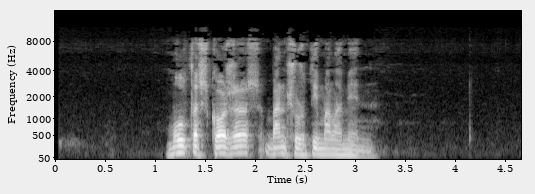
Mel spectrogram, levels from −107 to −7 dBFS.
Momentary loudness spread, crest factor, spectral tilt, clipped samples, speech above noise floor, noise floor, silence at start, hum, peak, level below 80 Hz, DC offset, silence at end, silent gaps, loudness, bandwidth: 13 LU; 22 dB; -5.5 dB/octave; under 0.1%; 55 dB; -74 dBFS; 1.1 s; none; 0 dBFS; -46 dBFS; under 0.1%; 1.5 s; none; -20 LUFS; 9 kHz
